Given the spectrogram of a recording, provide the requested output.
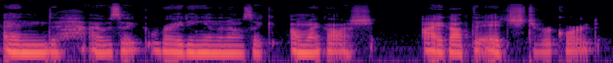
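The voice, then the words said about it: Worn-out voice. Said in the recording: “Oh my goodness, my voice, guys. I just filmed 3 videos, so if my voice is a little”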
